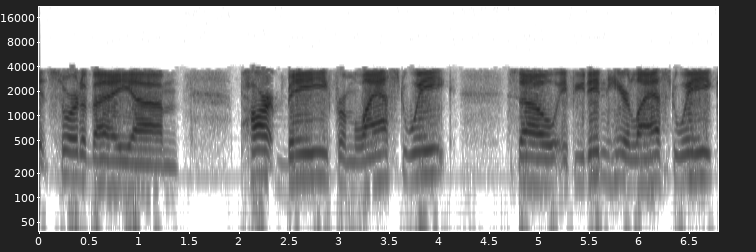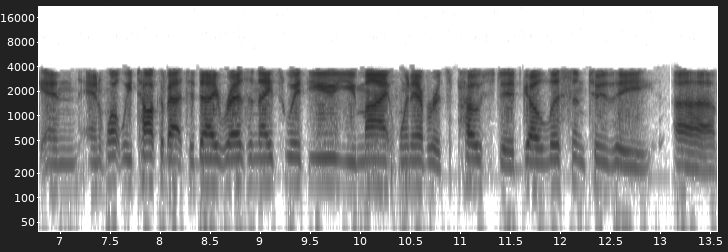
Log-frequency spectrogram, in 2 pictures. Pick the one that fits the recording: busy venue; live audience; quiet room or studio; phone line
phone line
